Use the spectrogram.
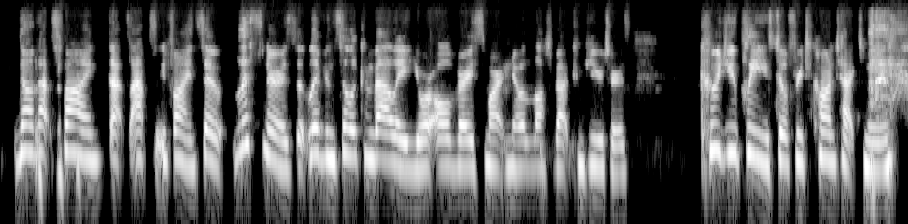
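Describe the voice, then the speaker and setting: In a fairly high, somewhat breathy voice, a woman with an American accent talks at a fairly quick pace with lively intonation, recorded with a dry, close sound, no echo and a quiet background. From United States. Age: 30s. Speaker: podcaster. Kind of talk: casual chat. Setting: at home, remote call.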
